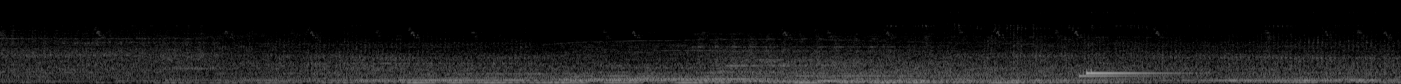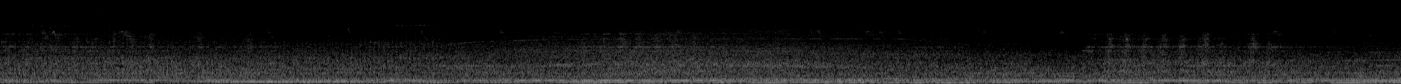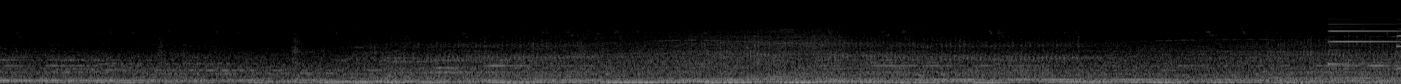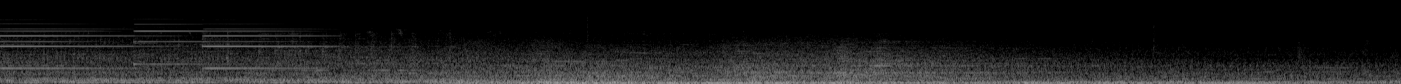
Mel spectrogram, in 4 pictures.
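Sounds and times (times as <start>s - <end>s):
high electronic beeping tones: 41.3s - 45.4s
low rumble: 46.4s - 56.0s.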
